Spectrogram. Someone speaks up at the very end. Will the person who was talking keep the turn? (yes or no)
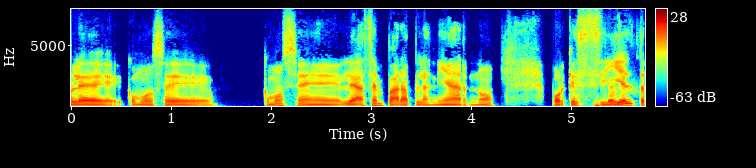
yes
